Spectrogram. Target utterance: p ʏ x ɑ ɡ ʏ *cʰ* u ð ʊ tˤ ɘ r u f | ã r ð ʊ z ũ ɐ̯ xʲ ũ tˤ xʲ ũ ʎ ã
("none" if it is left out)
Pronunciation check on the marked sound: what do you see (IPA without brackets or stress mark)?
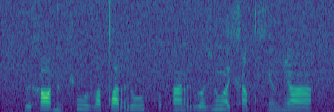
cʰ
